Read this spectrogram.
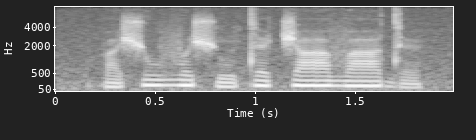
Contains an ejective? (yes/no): no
